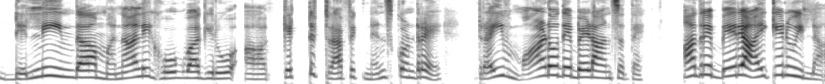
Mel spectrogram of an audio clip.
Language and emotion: Kannada, disgusted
